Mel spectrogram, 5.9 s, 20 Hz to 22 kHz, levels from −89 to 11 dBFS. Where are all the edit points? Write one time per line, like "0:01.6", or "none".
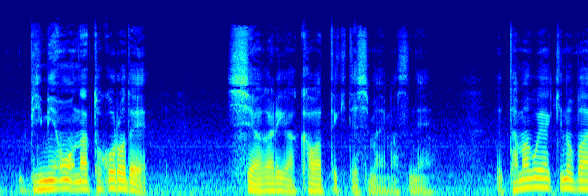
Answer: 0:02.2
